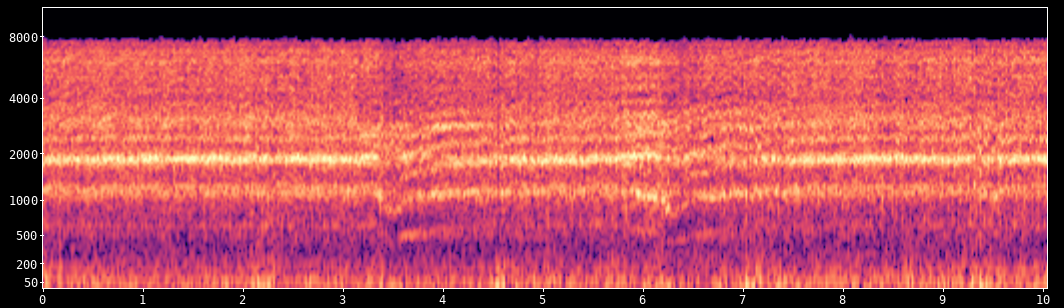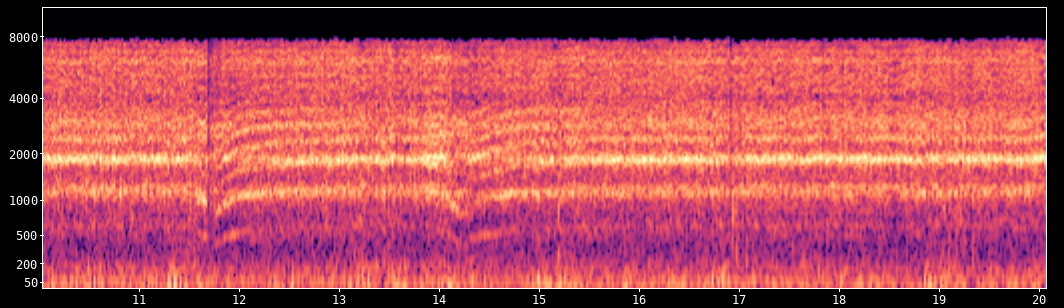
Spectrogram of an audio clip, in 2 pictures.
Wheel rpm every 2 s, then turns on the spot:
160, 150, 150, 140, 160, 160, 150, 150, 160, 160.
none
